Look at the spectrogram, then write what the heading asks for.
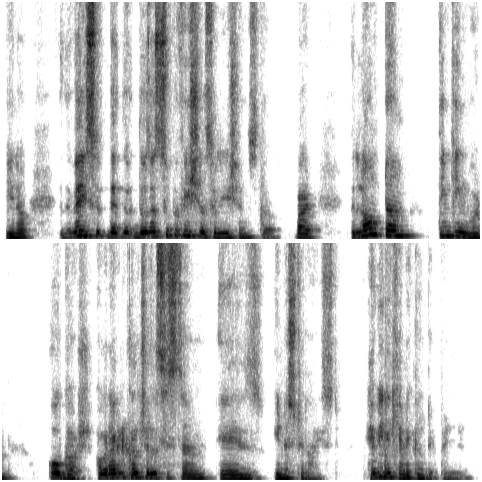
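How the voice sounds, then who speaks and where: A man's voice: fairly high pitch, moderate pace, mellow, low-quality recording. A man, a Telugu speaker, giving a workshop lecture in a conversational way, full of "you know" fillers. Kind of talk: online lecture.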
